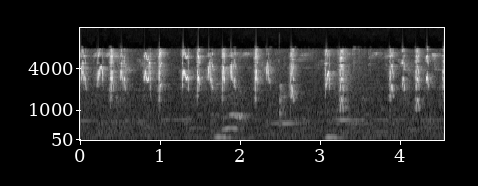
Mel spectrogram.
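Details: Sogon, also called sogo ontong, in a training recording: bursts of high, clipped tweets in quick clusters with brief gaps between phrases, plus faint low background noises.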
